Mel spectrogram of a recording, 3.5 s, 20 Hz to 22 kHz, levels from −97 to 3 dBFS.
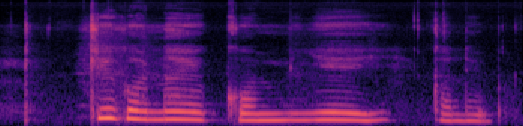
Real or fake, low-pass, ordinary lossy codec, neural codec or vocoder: real; none; none; none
